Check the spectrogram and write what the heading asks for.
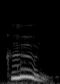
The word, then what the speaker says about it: Kuhn: So I looked it up, and there was this really smart guy who's another mathematician and scientist named K-K-U-H-N, Kuhn.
